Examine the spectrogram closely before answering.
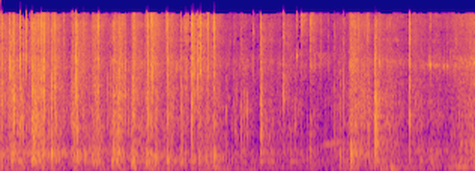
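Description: Crunchy snacks rattle into a glass bowl.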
